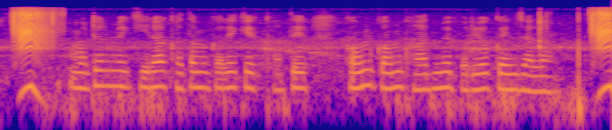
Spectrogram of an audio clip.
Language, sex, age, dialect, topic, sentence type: Bhojpuri, female, 18-24, Northern, agriculture, question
